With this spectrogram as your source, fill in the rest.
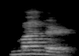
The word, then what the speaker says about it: mother: D or the? D, di ba? Try nyo po. Put your tongue in between your upper and lower teeth. Mother. Mother. Oh, di ba nakuha niya? Unlike kapag hindi mo... Mother. Kayo nga po. Don't mother me. Mother. Mother. Mother. Mother. Mother. Kayo po. Mother. Mother. Mother. It sounds like a D. It still sounds like a D. Mother. Mother. So open your mouth properly and say mother.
